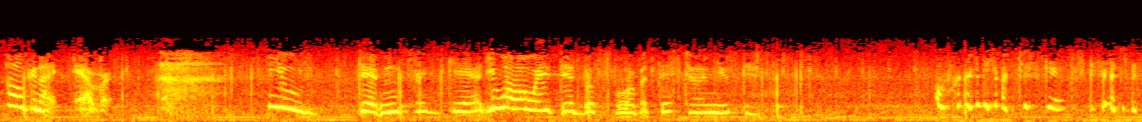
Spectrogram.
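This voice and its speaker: An actress playing a sweet, emotional, devoted wife in a 1940s style radio suspense drama, with a gushing, dramatic manner. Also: female voice, sits high, animated, slow pace, pauses often, full character voice. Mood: overjoyed, tearful. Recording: muffled noisy old radio recording.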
